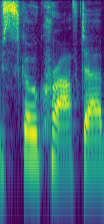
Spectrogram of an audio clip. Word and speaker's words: Scowcroft: I believe Scowcroft, but I'm not sure if I'm pronouncing that correctly.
